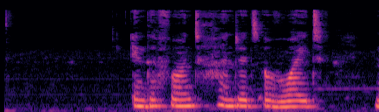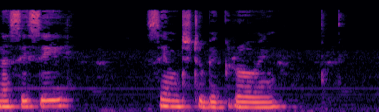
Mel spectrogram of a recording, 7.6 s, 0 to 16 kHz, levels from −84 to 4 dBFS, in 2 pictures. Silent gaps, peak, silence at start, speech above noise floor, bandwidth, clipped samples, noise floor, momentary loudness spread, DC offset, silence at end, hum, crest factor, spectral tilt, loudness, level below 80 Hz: none; -12 dBFS; 0.05 s; 37 dB; 11.5 kHz; under 0.1%; -61 dBFS; 10 LU; under 0.1%; 0.95 s; none; 16 dB; -5.5 dB/octave; -25 LUFS; -58 dBFS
